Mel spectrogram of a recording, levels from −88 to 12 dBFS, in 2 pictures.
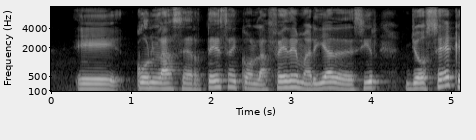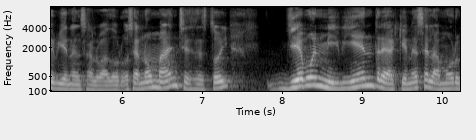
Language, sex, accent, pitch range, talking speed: Spanish, male, Mexican, 120-160 Hz, 190 wpm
